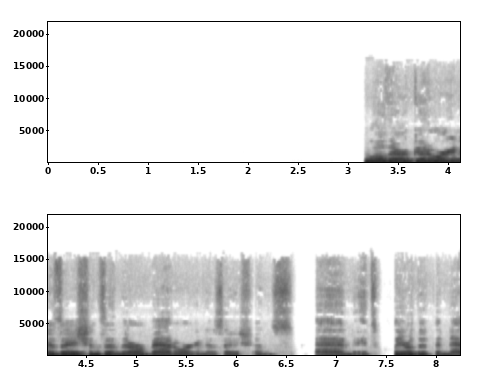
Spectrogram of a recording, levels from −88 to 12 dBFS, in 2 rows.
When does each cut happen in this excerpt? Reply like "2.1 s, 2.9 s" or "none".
6.7 s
